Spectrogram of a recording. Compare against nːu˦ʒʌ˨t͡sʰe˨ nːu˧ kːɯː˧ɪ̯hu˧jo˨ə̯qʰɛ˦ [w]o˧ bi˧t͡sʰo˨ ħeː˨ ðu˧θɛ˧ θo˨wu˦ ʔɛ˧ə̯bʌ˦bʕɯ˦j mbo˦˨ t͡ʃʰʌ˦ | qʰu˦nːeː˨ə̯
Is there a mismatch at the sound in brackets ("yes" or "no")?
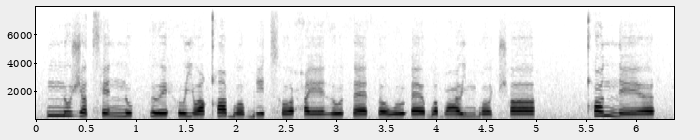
yes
